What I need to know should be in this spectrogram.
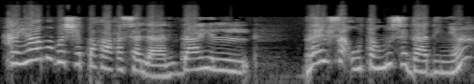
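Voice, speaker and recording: A woman playing a shrill, tearful young cousin. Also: big pitch swings, normal speed. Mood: upset. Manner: shrill and tearful, stammering in disbelief. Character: Wilson's young female cousin, excitable and worried. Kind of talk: radio drama acting.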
